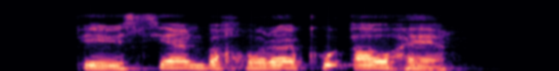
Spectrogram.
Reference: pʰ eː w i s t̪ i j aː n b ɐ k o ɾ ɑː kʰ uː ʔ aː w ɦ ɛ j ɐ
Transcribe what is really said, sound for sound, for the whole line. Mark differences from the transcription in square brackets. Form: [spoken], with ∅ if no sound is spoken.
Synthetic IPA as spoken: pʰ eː w i s t̪ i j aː n b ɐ [x] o ɾ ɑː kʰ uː ʔ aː w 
